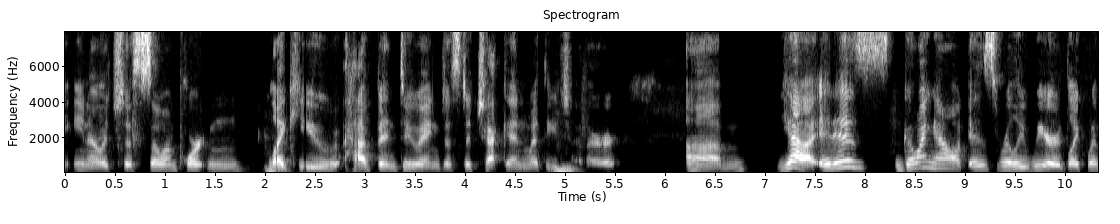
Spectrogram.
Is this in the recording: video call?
yes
